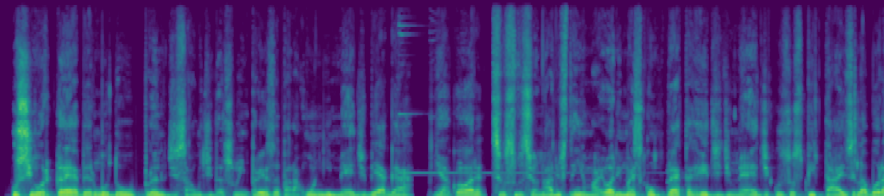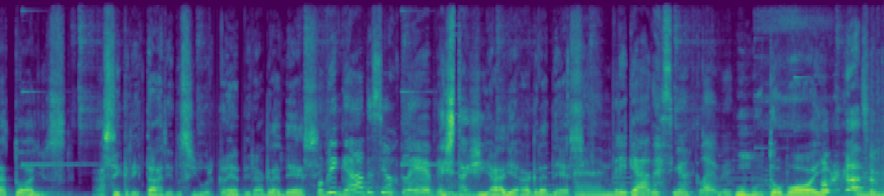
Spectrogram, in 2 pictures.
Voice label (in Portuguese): Agradecimento Spot; Unimed-BH; Vendas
